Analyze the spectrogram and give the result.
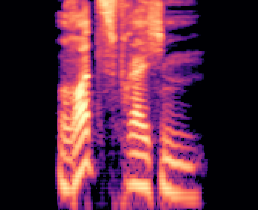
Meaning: strong dative masculine/neuter singular of rotzfrech
- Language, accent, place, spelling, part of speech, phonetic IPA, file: German, Germany, Berlin, rotzfrechem, adjective, [ˈʁɔt͡sfʁɛçm̩], De-rotzfrechem.ogg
